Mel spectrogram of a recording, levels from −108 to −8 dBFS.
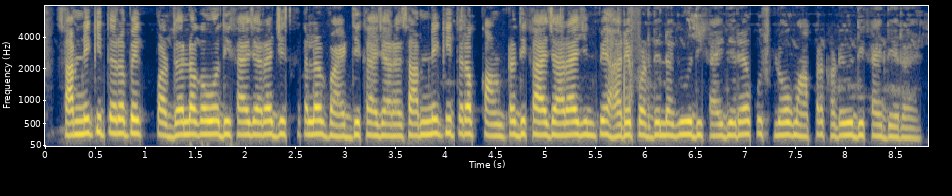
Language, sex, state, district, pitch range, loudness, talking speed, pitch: Hindi, female, Uttar Pradesh, Budaun, 260-280 Hz, -17 LUFS, 310 wpm, 270 Hz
